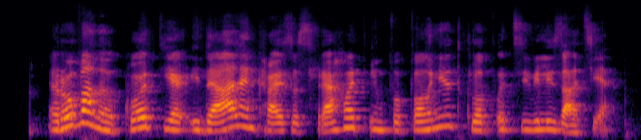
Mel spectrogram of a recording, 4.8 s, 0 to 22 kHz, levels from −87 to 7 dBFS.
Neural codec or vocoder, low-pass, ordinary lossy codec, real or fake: codec, 44.1 kHz, 7.8 kbps, DAC; 19.8 kHz; none; fake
